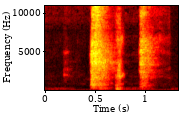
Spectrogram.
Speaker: Do you hear the sneezing? I can. That's one over here.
